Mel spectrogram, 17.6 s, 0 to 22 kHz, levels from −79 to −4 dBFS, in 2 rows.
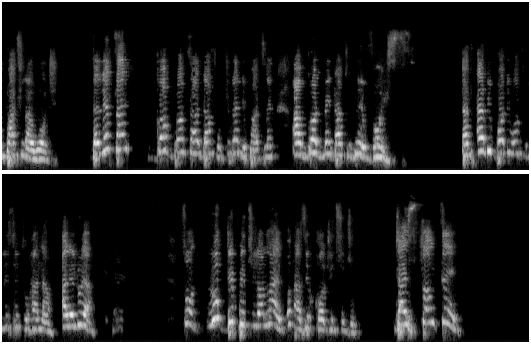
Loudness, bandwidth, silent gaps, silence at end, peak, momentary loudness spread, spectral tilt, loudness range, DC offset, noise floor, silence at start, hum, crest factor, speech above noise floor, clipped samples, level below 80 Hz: -23 LUFS; 12.5 kHz; none; 1.15 s; -6 dBFS; 15 LU; -5 dB/octave; 3 LU; under 0.1%; -90 dBFS; 0 s; none; 18 dB; 67 dB; under 0.1%; -72 dBFS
